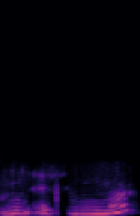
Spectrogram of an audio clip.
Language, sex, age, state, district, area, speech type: Kashmiri, female, 18-30, Jammu and Kashmir, Ganderbal, rural, conversation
